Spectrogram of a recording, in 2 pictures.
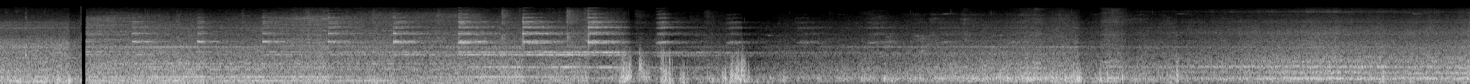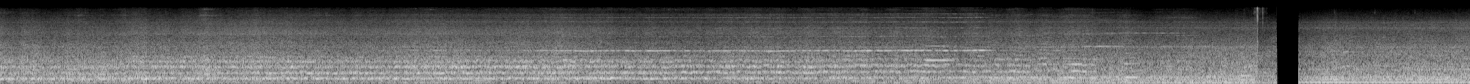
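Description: Passenger train rolling past close alongside the platform. A bell rings about twice a second for the first several seconds, then the wheels squeal in several long, steady high tones over the rumble of the passing cars. The sound cuts out for a moment near the end.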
